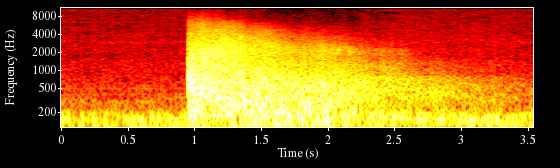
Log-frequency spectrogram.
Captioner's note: gunshot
